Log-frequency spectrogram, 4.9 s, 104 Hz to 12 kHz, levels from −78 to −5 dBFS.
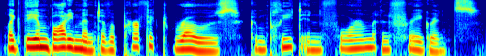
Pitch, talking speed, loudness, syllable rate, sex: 195 Hz, 150 wpm, -20 LUFS, 4.4 syllables/s, female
